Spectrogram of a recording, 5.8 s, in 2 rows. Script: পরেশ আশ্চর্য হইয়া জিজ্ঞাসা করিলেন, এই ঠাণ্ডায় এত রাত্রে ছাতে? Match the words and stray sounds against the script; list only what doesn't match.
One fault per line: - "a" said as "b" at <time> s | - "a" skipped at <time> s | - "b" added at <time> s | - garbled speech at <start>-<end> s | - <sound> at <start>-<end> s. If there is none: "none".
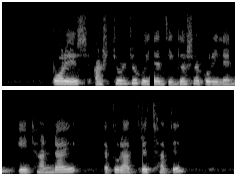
- dropout at 1.8-1.9 s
